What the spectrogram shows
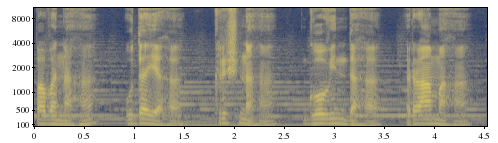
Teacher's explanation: Notice that these original versions have something called a visarga or expulsion of air added at the end.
